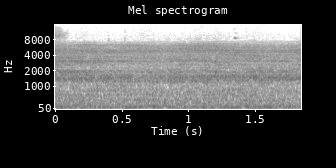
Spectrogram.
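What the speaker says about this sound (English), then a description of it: "we can see planes coming in to land or taking off" Steady, broadband roar of airplanes landing or taking off at DFW Airport. A continuous, fairly distant engine rumble holds even for the whole span, with no talking.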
